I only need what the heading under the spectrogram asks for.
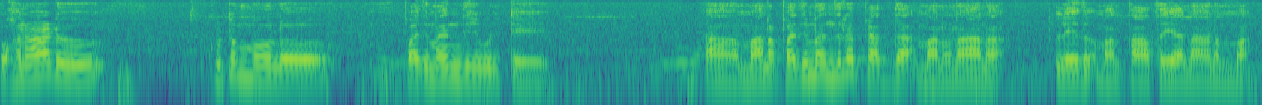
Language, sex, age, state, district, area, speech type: Telugu, male, 60+, Andhra Pradesh, Guntur, urban, spontaneous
